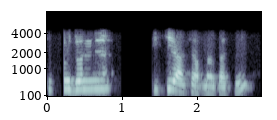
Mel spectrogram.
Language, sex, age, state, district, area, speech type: Bengali, female, 60+, West Bengal, South 24 Parganas, rural, conversation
